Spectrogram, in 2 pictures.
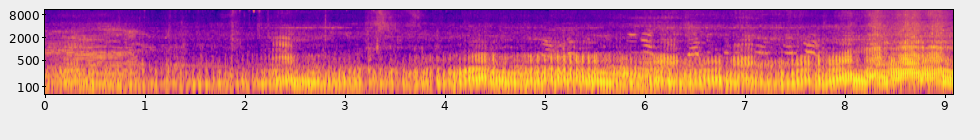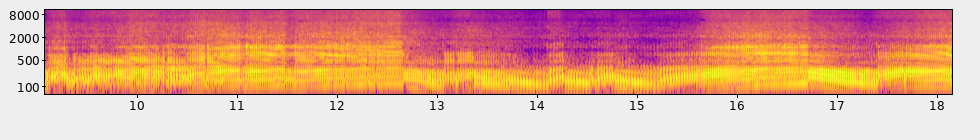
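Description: A dirt bike engine revs hard nearby, rising and falling in pitch.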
